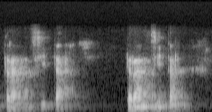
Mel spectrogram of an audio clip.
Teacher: En transitar, por ejemplo, esa R también es simple. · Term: vibrante simple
